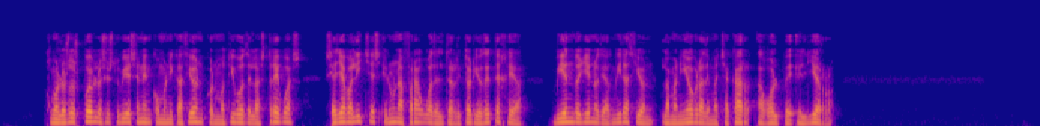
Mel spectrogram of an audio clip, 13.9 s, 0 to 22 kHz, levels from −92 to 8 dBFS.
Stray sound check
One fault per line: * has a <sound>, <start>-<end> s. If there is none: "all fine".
all fine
